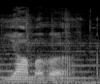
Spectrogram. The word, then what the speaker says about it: Yaamava': Earth's gonna be at your mava hotel resort and casino or better pronounced yam of a San Manuel San Bernardino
